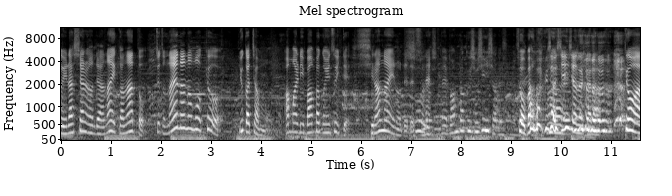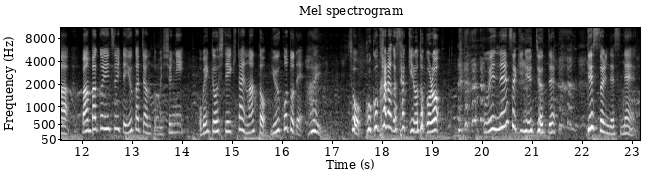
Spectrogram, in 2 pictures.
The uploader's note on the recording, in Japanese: ABCラジオまつりでの公開収録の模様をお届け！万博記念公園で行われた「ABCラジオまつり2023」での公開収録の模様をお届けいたします！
